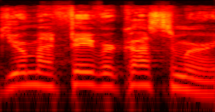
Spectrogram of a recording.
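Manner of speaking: high, quick, beaming driver voice; imitating the driver. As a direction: rattle it off like a delighted driver. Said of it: "He's like".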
